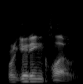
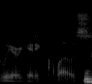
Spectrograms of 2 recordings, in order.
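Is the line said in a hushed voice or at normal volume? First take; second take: normal volume; hushed. First: It is said at a normal, unhushed volume. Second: It is said in a quiet, hushed voice. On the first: The speaker calls it wrong. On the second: The speaker calls it right.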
